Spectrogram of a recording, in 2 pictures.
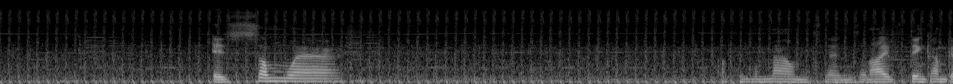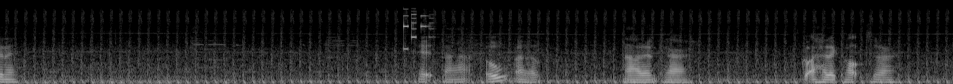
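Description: A helicopter's rotor thumps steadily.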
